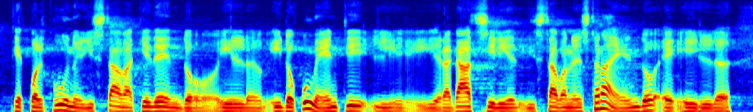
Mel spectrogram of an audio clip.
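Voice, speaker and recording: Over a quiet background, a man talks at a very slow pace and medium pitch with hardly any pauses. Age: 60s. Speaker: lawyer; panelist. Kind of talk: heated debate. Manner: animated. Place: church. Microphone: handheld.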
